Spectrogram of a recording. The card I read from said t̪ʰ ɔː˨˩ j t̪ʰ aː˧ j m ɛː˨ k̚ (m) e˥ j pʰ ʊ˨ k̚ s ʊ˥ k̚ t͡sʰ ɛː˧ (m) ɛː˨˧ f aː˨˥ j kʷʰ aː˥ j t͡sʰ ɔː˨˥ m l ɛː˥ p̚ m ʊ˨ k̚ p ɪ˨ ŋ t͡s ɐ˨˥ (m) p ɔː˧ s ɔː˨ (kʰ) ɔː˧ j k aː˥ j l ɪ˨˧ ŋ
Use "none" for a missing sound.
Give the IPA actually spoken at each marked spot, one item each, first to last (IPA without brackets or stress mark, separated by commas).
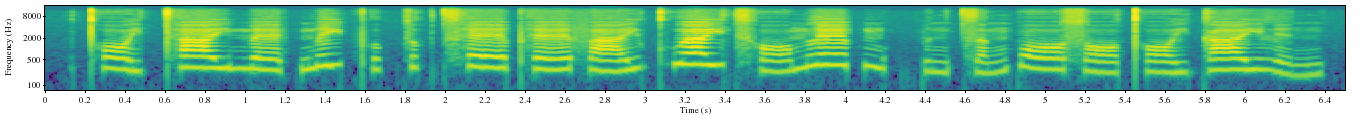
m, pʰ, ŋ, t̪ʰ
